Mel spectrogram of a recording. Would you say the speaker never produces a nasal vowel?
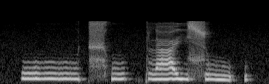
yes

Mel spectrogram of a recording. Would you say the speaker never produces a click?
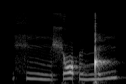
no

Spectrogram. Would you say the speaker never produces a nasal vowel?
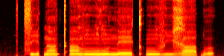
no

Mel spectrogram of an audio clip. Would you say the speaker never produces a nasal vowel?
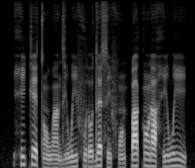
no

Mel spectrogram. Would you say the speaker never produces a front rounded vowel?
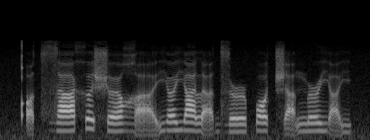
no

